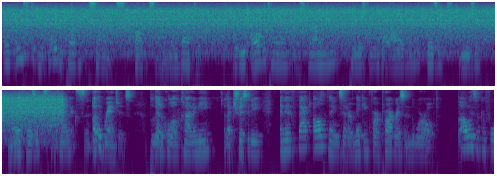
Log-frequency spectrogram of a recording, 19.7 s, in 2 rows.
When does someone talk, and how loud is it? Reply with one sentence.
You can hear the talking from 0.0 to 19.6 s, at a steady volume.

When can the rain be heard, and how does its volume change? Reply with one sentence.
You can hear the rain from 0.0 to 11.1 s, at a steady volume.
